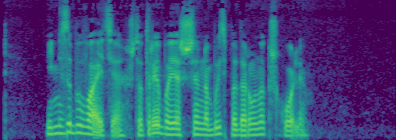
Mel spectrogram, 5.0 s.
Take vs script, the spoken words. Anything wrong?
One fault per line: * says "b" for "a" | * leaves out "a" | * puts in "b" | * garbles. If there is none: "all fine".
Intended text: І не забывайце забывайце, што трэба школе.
* leaves out "забывайце"
* puts in "яшчэ набыць падарунак"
